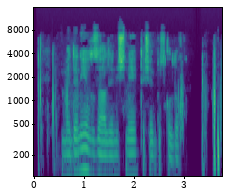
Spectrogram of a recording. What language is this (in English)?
Uyghur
